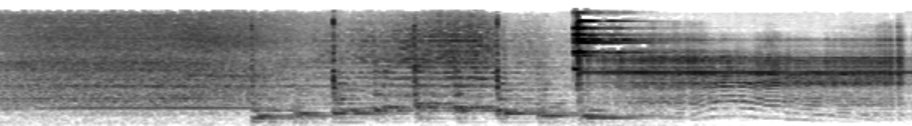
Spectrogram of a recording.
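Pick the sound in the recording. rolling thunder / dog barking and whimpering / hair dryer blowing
hair dryer blowing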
